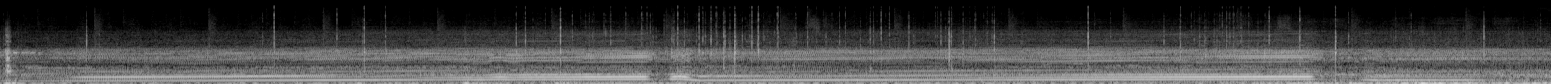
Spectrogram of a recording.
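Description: Toyota 86 / Scion FR-S flat-four engine pulling under hard track acceleration, its pitch climbing steadily. About seven seconds in it upshifts with a quick dip in pitch, then climbs again until the pitch drops once more about thirteen seconds in.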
